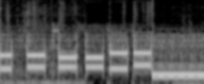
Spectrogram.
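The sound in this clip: Telephone keypad dialing to call the bank: six short, evenly spaced two-tone beeps, each at a different pitch, followed by a steady, lower continuous tone.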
